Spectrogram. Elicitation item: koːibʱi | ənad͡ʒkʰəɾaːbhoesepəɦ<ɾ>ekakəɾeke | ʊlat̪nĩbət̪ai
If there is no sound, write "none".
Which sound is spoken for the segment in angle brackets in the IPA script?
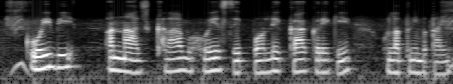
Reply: l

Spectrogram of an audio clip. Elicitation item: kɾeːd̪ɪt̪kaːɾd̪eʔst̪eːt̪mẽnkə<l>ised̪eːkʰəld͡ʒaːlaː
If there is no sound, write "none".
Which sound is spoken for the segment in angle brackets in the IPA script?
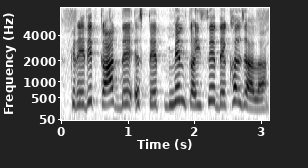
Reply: none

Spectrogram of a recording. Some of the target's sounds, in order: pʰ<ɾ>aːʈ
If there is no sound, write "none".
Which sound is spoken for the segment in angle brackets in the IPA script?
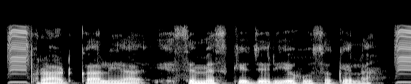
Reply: ɾ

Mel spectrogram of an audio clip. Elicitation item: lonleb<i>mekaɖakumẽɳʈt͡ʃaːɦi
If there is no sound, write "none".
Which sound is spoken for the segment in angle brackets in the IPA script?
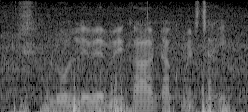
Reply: e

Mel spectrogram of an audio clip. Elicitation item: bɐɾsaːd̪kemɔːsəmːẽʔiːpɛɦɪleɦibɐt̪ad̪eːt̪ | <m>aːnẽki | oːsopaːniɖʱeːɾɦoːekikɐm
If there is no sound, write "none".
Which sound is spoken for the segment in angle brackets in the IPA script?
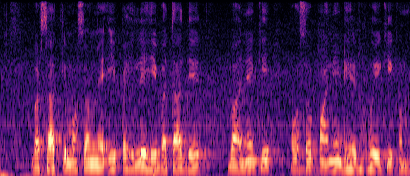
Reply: b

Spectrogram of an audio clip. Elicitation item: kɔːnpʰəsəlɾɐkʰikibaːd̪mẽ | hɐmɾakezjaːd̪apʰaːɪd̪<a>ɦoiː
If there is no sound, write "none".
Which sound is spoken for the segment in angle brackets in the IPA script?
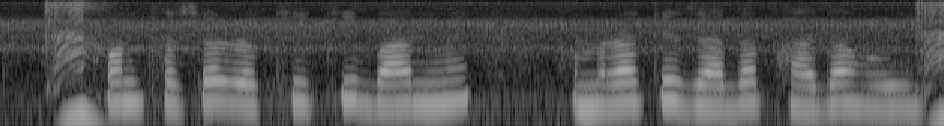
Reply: a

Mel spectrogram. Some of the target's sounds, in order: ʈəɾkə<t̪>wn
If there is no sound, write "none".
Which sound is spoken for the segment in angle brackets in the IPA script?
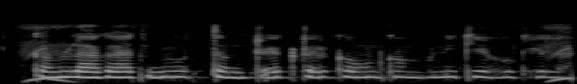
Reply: none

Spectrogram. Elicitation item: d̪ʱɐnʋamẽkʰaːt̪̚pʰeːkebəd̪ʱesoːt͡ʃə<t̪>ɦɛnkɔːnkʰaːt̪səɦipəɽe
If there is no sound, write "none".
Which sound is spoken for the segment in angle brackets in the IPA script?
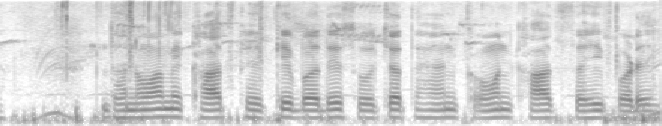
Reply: t̪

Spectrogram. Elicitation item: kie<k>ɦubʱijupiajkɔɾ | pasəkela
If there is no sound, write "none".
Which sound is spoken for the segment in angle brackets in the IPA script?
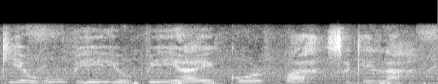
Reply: none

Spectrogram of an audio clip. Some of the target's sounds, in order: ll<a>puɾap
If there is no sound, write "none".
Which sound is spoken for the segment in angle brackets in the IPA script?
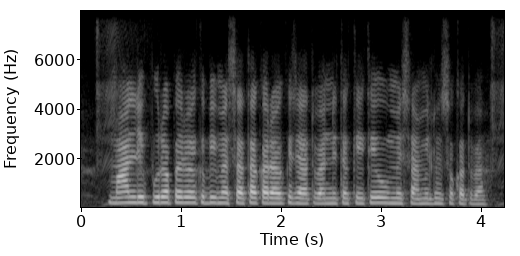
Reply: i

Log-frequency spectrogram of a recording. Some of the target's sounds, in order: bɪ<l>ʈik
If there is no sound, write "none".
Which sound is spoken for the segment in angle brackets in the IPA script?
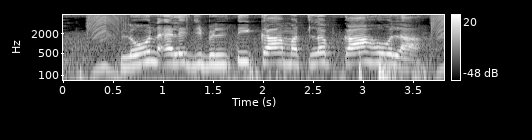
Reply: l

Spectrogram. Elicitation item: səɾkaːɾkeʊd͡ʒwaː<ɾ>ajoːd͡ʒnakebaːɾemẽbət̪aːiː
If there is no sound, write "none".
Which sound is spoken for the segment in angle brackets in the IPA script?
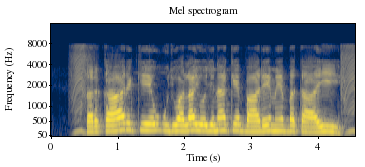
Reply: l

